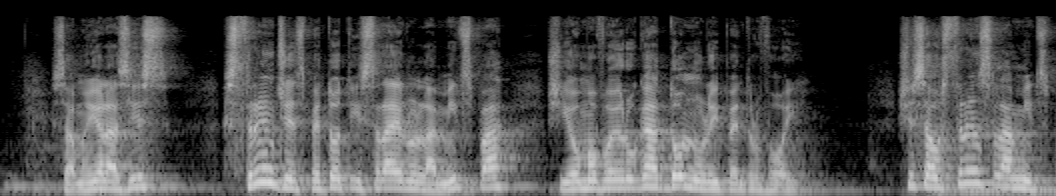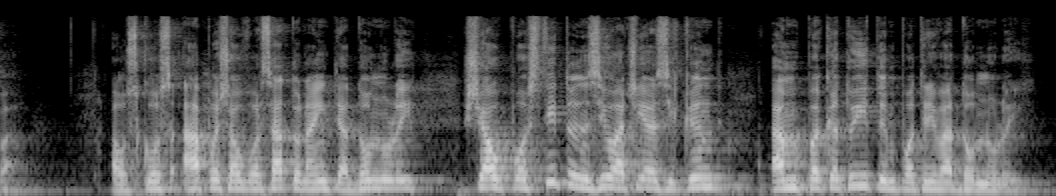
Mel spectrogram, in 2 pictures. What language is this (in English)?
Romanian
